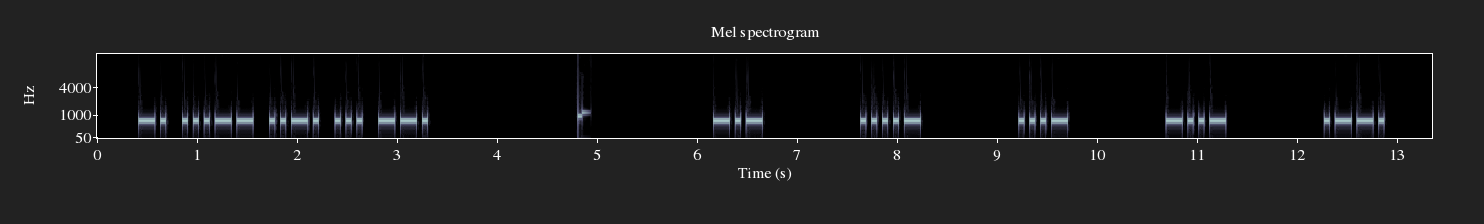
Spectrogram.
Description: Morse code, heard as a keyed tone, about 23 wpm, spaced as for 11 wpm, 700 Hz. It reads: N3FSG K4VXP
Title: USA Call Signs - 5 Characters - 6x Character Spacing - 22wpm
